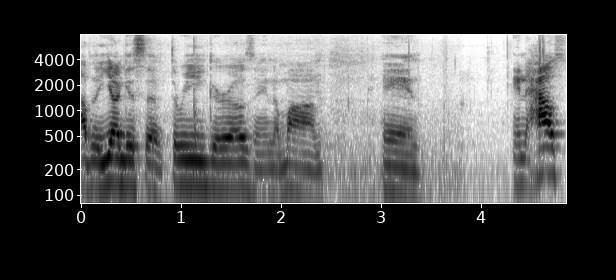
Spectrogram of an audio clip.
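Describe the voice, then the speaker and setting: A man with a Haitian accent speaks at a medium pitch and a fairly slow pace, his tone animated, with big swings in loudness. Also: ordinary pitch variation. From US, Haitian immigrant family. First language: Haitian Creole. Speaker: retired football player. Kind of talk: casual chat.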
